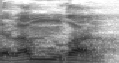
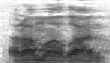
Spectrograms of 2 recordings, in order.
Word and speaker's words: Ramadan: They say Ramadan. And that's not the correct pronunciation, actually is with the fatha. It's Ramadan, as it is mentioned in the Quran.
